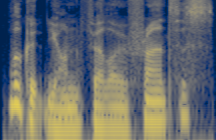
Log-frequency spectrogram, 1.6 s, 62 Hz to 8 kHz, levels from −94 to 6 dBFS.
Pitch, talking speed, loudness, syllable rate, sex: 115 Hz, 185 wpm, -19 LUFS, 4.6 syllables/s, male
